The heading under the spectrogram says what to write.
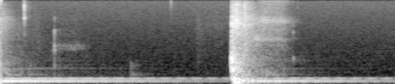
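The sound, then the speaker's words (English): A voice imitates the heavy crash of two thick vases falling after someone bumped into a table: one abrupt, loud, noisy burst that trails off over about a second, above a steady low hum. “I don't know who did it, me or my brother, but we bumped into this table. Both of them vases fell, man.”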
